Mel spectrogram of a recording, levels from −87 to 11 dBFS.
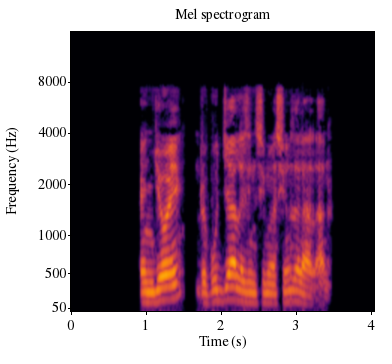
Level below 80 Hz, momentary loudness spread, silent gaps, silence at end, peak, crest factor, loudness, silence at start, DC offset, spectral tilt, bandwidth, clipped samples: -66 dBFS; 12 LU; 1.53-1.66 s; 0.6 s; -2 dBFS; 18 dB; -18 LUFS; 0.9 s; under 0.1%; -3 dB/octave; 8 kHz; under 0.1%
